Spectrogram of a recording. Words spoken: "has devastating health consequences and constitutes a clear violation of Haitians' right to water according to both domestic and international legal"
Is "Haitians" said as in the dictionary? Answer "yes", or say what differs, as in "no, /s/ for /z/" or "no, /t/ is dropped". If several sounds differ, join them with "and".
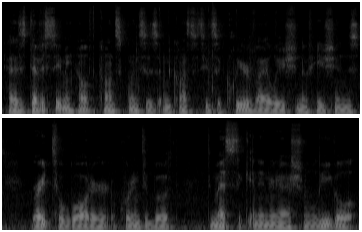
yes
